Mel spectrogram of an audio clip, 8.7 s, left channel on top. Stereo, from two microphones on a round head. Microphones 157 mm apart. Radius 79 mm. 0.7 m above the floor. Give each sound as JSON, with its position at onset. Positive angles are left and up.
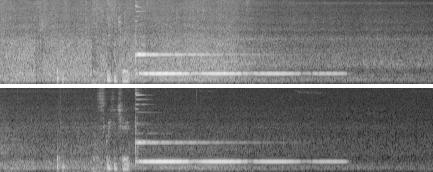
{"t": 1.1, "sound": "a squeak", "side_deg": 30, "distance_m": 0.5}
{"t": 2.7, "sound": "a clink", "side_deg": 25, "distance_m": 1.0}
